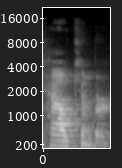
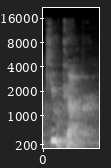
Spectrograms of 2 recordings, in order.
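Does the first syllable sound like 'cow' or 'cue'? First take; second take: cow; cue. First: The first syllable sounds like 'cow'. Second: The first syllable sounds like 'cue'. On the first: This is the older pronunciation. "a pronunciation of the first syllable as cow" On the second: This is the modern pronunciation. "now it's evolved into"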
